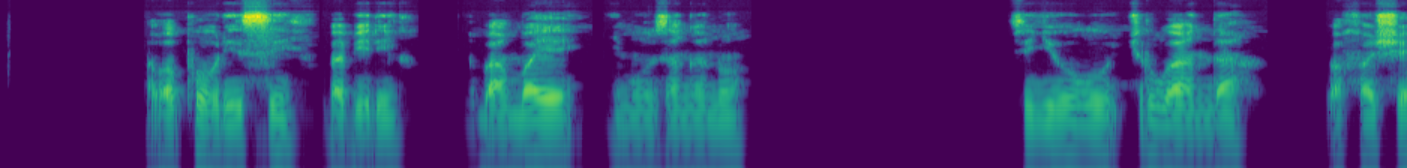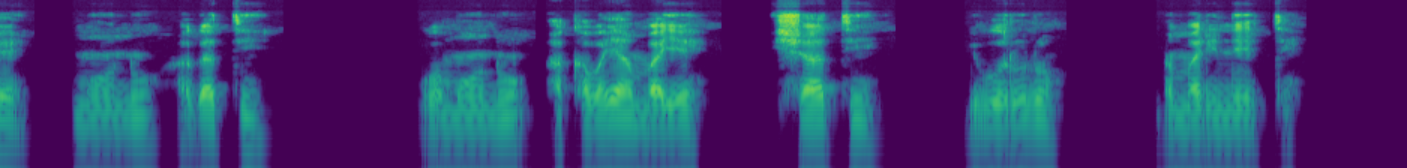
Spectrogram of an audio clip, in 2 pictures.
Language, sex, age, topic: Kinyarwanda, male, 25-35, government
